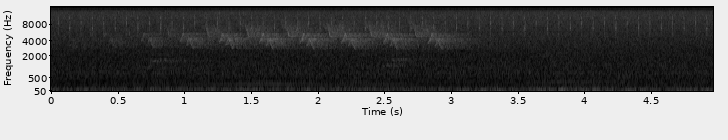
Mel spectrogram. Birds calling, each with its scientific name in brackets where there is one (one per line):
Ovenbird (Seiurus aurocapilla)
Red-bellied Woodpecker (Melanerpes carolinus)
